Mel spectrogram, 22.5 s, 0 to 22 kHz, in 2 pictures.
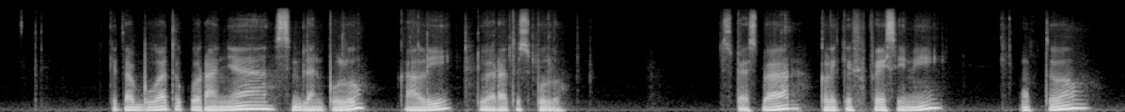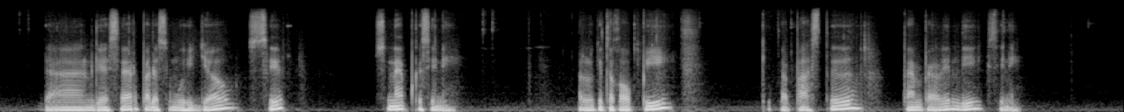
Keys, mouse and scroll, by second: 3.3 KP_9, 3.4 KP_0, 4.5 ;, 4.9 KP_2, 5.1 KP_1, 5.3 KP_0, 5.7 KP_Enter, 6.8 middle click, 7.2 space, 7.8 click, 8.5 middle click, 9.0 middle click, 10.0 m, 11.4 click, 16.0 shift+click, 17.6 ctrl+c, 18.2 middle click, 19.7 ctrl+v, 21.2 click, 21.7 scroll up 1, 22.1 shift+middle click.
